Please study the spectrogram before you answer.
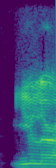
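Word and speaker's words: Euler: just use straightforward forward uh ular angles or Oiler angles as some people pronounce it and um you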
